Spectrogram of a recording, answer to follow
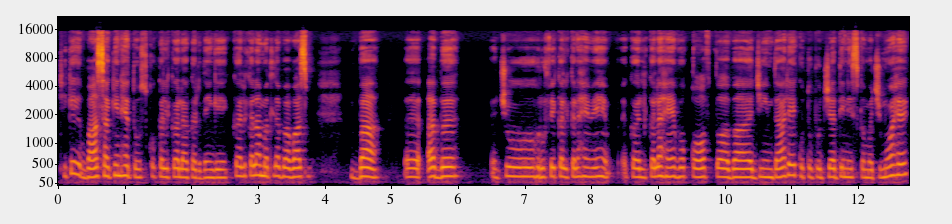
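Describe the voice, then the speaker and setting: A woman teaching Quran recitation rules. She explains each rule patiently and step by step, often checks in with "theek hai?", and stretches out words slowly to demonstrate. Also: mid-range voice, fairly even intonation, dark tone. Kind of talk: tajweed lesson with slow drawn-out demonstrations.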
